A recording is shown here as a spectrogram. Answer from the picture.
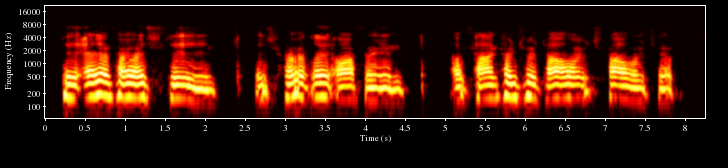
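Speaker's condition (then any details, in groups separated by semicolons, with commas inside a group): Head and neck cancer; left vagus nerve severed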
